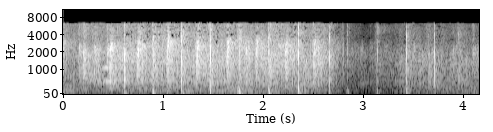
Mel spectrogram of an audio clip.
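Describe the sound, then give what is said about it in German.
A church audience at an Easter service applauds for the people following along in the overflow broadcast room, the dense clapping settling into a steady rhythmic beat before thinning out toward the end, with a few voices murmuring underneath. “Und vielleicht können wir denen draußen einfach mal einen Applaus geben.”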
